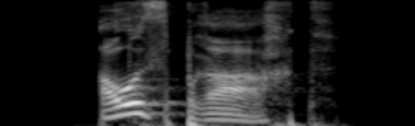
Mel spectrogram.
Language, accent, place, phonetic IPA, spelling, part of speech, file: German, Germany, Berlin, [ˈaʊ̯sˌbʁaːxt], ausbracht, verb, De-ausbracht.ogg
- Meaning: second-person plural dependent preterite of ausbrechen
